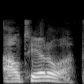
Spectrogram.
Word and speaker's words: Aotearoa: You know, that's how you pronounce New Zealand in Maori, Aotearoa, the land of the long white cloud.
